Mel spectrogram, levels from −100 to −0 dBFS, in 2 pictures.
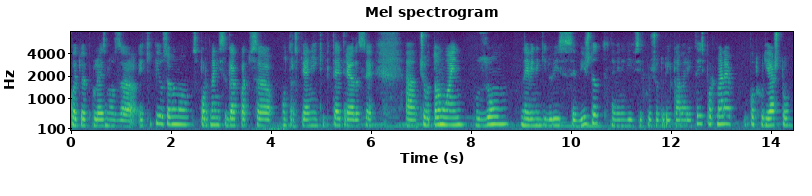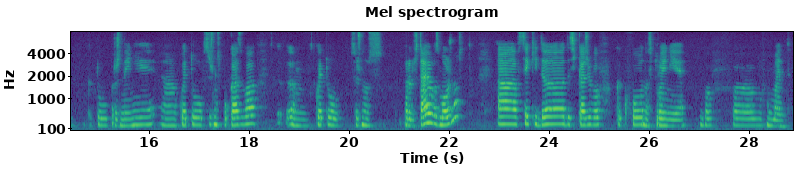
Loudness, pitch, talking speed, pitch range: -27 LUFS, 205 Hz, 125 wpm, 195-225 Hz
